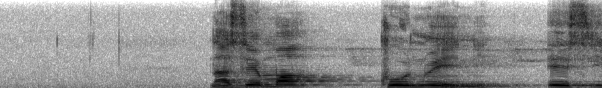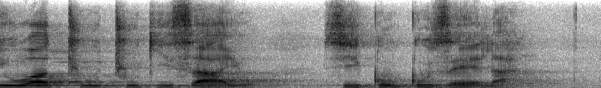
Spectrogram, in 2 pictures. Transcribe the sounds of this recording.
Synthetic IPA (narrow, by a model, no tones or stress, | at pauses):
nasɛmakʰɔnweniesiwatʰutʰuk̬ʼisa̰jɔ̰ | siǃuǃuzɛːla̰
